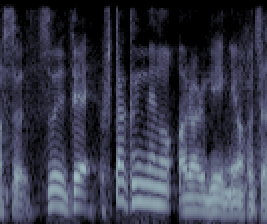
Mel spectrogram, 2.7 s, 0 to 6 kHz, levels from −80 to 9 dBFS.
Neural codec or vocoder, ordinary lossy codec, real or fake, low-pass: codec, 16 kHz, 2 kbps, FreqCodec, larger model; Opus, 64 kbps; fake; 5.4 kHz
